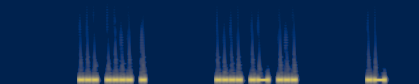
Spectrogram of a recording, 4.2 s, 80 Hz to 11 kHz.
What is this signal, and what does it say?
Morse code, heard as a keyed tone, about 34 wpm, 700 Hz. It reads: SHE HAS A
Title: 3x Word-Spacing - Sentences from Top 200 Words - 35wpm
